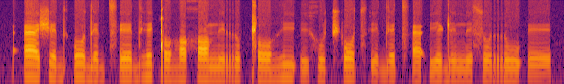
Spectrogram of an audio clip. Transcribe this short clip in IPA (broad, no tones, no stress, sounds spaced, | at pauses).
ʔ æ ʃ e d ʔ o d e d t͡sʼ e dʱ e ǃ o ɦ ɒ x ɒ n̪ i r u ǁ o ɦ i ʔ i x u t͡ʃʼ o t͡sʼ i d e t͡sʼ æ ʔ i ɖ i n̪ i s u r u ʔ e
